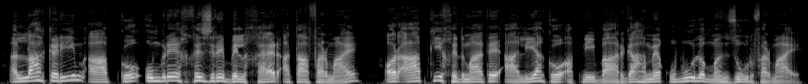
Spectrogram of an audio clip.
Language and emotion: Urdu, neutral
